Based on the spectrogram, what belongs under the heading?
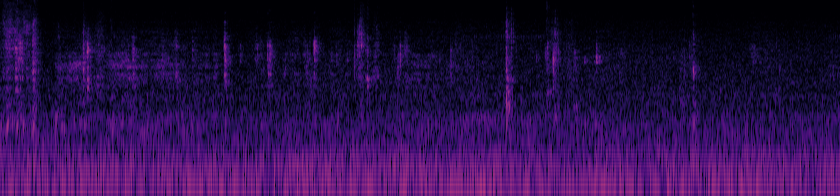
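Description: Close-up chewing and lip-smacking while eating a glazed rib: irregular wet mouth clicks and smacks, a few every second, over a faint steady low hum.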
